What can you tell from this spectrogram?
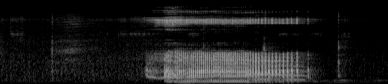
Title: DOG LOUDEST SNORING EVERY DAY 21 Nov 2016 cavalier Charles Spaniel Charlie Blenheim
